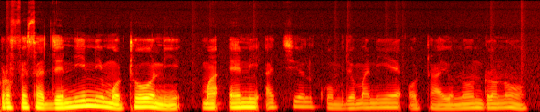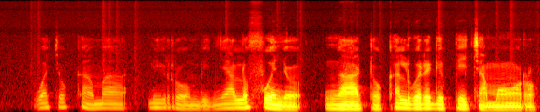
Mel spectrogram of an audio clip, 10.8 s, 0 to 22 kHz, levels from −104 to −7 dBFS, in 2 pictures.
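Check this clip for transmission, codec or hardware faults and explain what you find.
One fault, an automatic gain rise. From 2.96 to 5.36 s, between "ma eni" and "wacho kama nii rombe", the gain control reacts to a drop in input level of about 13 dB, which follows the talker moving away from the microphone around 2.5 s. It raises its gain by about 5 dB over those 2.4 seconds. Because the increase is gradual, the voice and the room noise swell together. The background lifts rather than the voice alone recovering.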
